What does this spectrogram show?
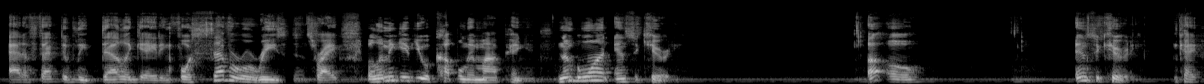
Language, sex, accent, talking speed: English, male, American, 120 wpm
